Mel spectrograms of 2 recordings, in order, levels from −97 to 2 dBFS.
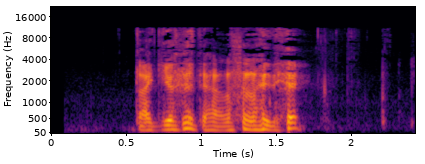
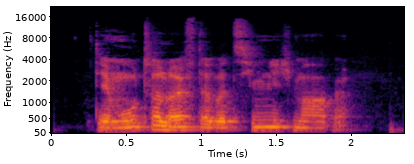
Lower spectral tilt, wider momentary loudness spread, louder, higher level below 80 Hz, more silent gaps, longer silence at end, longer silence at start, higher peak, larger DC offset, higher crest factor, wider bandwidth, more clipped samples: about the same, -5 dB/octave vs -6 dB/octave; second, 4 LU vs 11 LU; first, -22 LUFS vs -28 LUFS; about the same, -64 dBFS vs -68 dBFS; neither; first, 0.75 s vs 0.05 s; first, 0.6 s vs 0.3 s; first, -4 dBFS vs -10 dBFS; neither; about the same, 22 dB vs 18 dB; second, 11.5 kHz vs 15.5 kHz; neither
